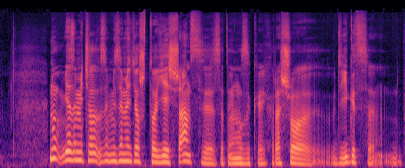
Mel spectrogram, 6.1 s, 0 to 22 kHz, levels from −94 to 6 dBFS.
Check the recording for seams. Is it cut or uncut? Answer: uncut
